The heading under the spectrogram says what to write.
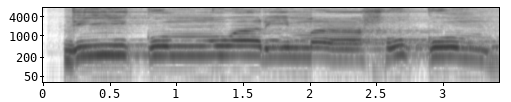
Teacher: Aidikum, di kasrah bertemu ya sukun 2 harokat. Dikum, mim sukun bertemu waw, idhar safawi, mim sukun dibaca jelas tanpa mendengung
